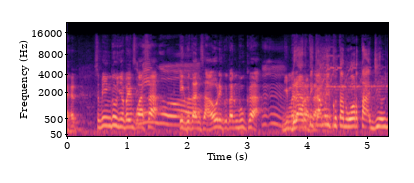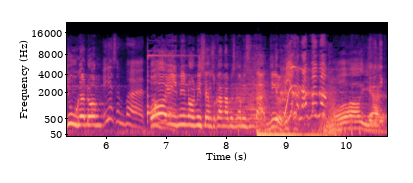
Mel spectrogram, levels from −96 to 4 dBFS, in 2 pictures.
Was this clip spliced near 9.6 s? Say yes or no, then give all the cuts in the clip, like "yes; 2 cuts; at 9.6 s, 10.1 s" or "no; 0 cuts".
yes; 1 cut; at 9.6 s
